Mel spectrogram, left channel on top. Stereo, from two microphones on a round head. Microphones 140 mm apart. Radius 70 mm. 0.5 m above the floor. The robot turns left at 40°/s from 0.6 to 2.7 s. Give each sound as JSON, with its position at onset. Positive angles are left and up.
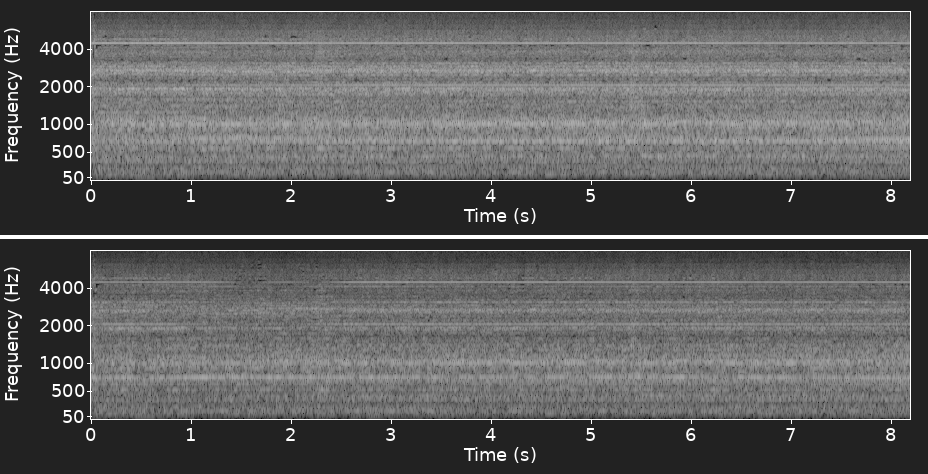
{"t": 0.0, "sound": "an engine running", "azimuth_deg": 135, "distance_m": 1.0}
